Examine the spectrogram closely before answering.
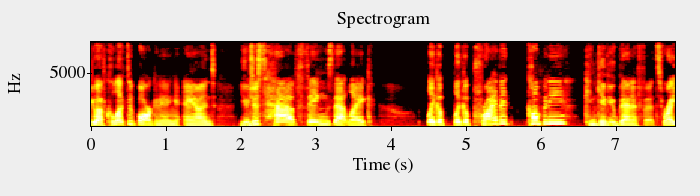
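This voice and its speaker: Speaking at a fairly quick pace, a woman with a New York accent uses a medium pitch that swings very widely, her loudness rising and falling sharply. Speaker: plumbing apprentice and vlogger. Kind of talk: casual vlog chat. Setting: at home. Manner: hesitant, lots of fillers.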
